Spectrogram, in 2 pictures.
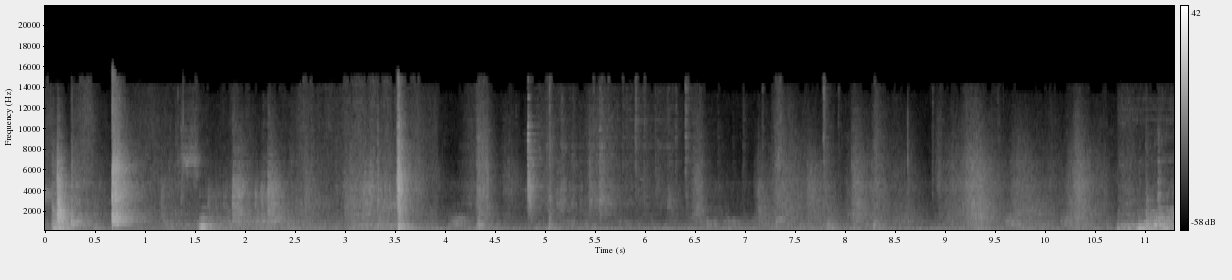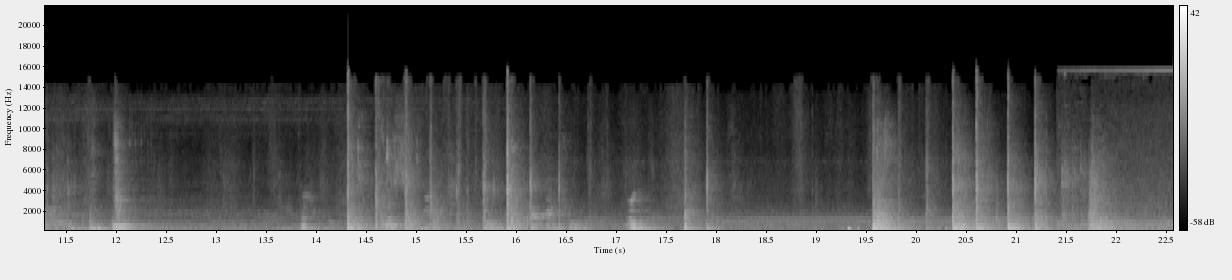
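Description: Knocks and clatter of a dough plate being handled and loaded into a bakery dough divider-rounder. About halfway through, the machine starts with a steady hum, with more knocking over it.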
